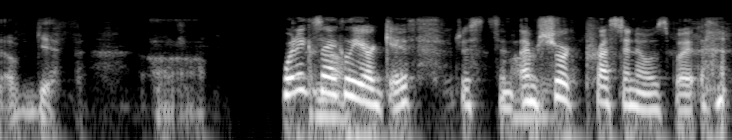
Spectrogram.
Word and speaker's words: Gith: What exactly are Gith? I'm sure Preston knows, but I personally don't. Yes, I will show you a picture. Well, some people pronounce it Jith.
